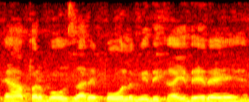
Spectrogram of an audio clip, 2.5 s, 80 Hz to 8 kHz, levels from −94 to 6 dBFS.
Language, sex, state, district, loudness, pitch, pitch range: Hindi, male, Haryana, Rohtak, -12 LUFS, 120 Hz, 115-125 Hz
